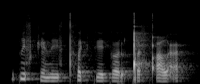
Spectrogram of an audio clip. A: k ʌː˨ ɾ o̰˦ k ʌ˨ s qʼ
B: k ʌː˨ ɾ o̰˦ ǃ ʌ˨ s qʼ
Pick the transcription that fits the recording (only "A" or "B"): B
